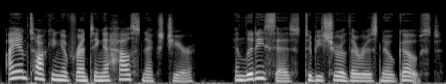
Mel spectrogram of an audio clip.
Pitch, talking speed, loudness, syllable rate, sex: 190 Hz, 255 wpm, -19 LUFS, 6.1 syllables/s, female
